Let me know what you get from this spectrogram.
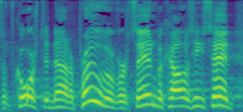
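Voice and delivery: ordinary talk, nothing marked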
